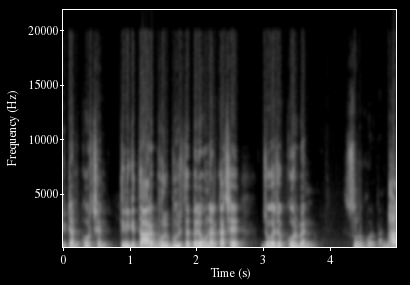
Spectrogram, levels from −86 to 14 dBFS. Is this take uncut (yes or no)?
no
